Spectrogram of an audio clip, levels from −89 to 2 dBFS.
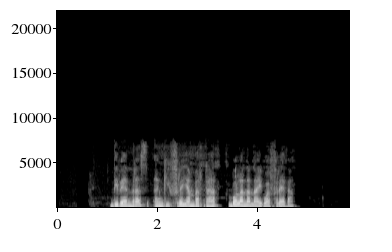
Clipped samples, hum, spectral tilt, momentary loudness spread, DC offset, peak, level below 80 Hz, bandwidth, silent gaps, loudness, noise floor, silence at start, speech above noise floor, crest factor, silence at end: under 0.1%; none; -8 dB/octave; 7 LU; under 0.1%; -4 dBFS; -60 dBFS; 7.2 kHz; none; -19 LUFS; -77 dBFS; 1.05 s; 59 dB; 18 dB; 1.1 s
